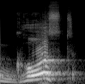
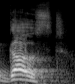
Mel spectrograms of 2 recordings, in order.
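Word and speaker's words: ghost: ठीक है, क्योंकि इंग्लिश जो लैंग्वेज है यहां पर कभी भी आपको घ की ध्वनि नहीं मिलती है। जी हां, घ की ध्वनि आपको नहीं मिलती है, घ का उच्चारण इसमें होता ही नहीं है। घ की बजाय आप ग का उच्चारण इसमें करेंगे, तो घोस्ट ना पढ़ें, इसकी बजाय आप उसे पढ़ेंगे गाउस्ट।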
